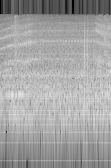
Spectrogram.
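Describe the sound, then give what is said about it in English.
A computer-controlled precision lathe machines a student-designed part with a steady mechanical whir and faint high whining tones, even in loudness and without talk. “Once the program is loaded into the machine, the precision lathe jumps and dances robotically and quickly spits out the part the student has designed.”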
